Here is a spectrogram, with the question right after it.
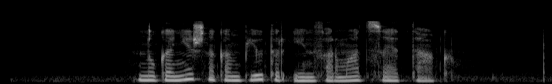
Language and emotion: Russian, neutral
